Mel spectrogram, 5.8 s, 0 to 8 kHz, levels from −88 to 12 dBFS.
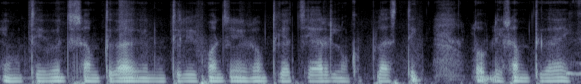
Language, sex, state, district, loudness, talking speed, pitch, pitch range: Wancho, male, Arunachal Pradesh, Longding, -20 LUFS, 155 wpm, 115 Hz, 110-120 Hz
